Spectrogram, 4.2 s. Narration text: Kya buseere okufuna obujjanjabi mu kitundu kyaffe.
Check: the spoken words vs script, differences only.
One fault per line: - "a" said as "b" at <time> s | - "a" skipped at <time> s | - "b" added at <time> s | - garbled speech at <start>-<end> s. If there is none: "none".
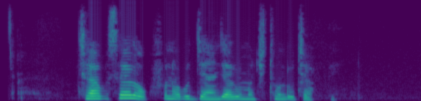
none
